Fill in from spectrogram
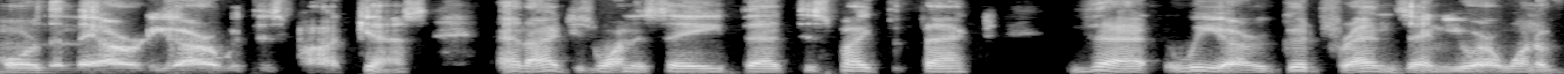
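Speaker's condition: Cerebral palsy, mild; lungs collapsed three days after birth, lack of oxygen, bleeding in one brain area, incubator nine weeks, lifelong wheelchair

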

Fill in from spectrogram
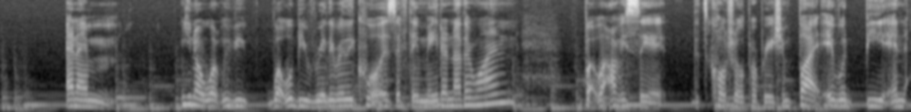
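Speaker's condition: No condition

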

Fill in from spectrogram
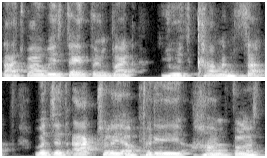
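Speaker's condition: Deaf or hard of hearing; invisible deafness, on deaf spectrum, does not hear everything, family not fluent in signing; looks around to make sure of hearing everything

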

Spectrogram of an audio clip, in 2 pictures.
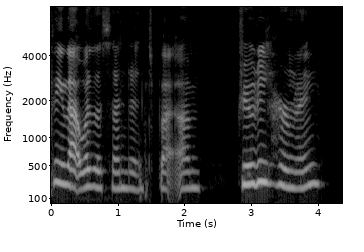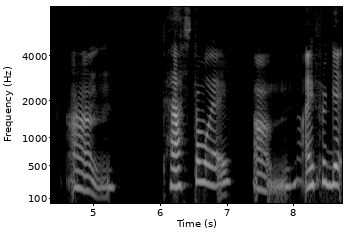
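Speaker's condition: Cerebral palsy; chronic illness and disability; recent health issues, about three-month break from podcasting

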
